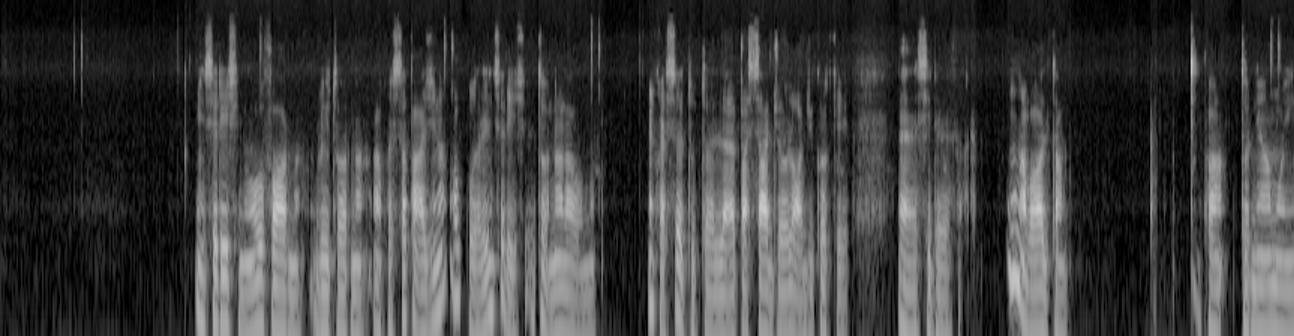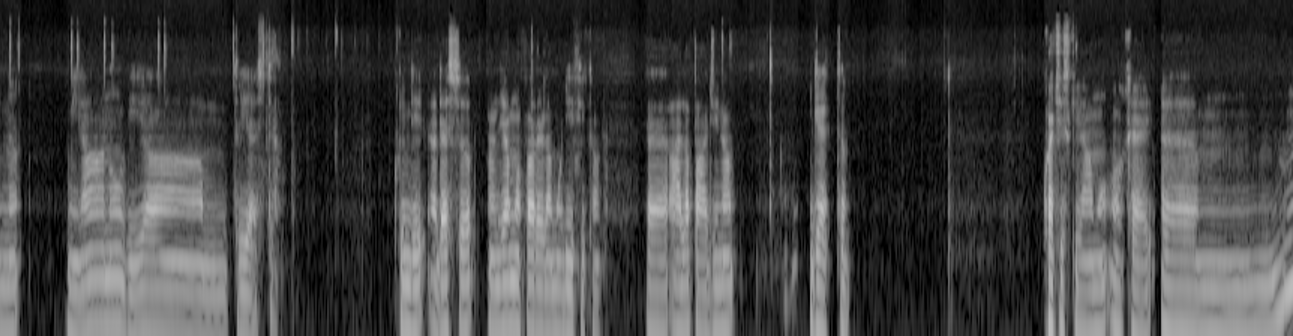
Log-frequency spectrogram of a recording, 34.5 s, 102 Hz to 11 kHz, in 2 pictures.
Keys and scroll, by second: 21.0-22.9 typing, 24.2 typing.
